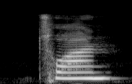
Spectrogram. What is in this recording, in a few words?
"cuan1", chinese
